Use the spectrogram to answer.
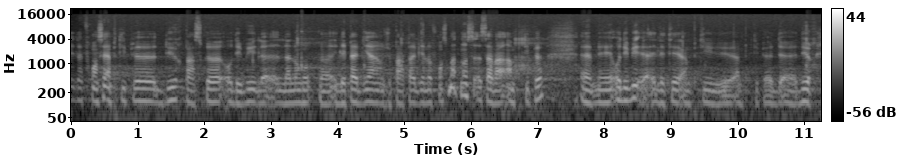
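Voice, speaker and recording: A man with an Arabic accent at a medium pitch and moderate pace, fairly even intonation, noticeable background noise. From Syria. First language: Arabic (speaking French). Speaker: refugee interviewee. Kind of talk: interview testimony. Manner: halting.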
